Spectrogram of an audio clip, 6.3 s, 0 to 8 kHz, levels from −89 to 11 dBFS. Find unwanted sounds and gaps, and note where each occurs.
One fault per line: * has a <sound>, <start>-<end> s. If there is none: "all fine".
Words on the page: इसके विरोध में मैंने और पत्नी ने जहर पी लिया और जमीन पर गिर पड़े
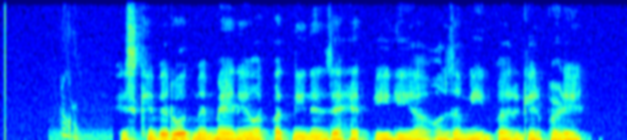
* has a chirp, 0.6-0.8 s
